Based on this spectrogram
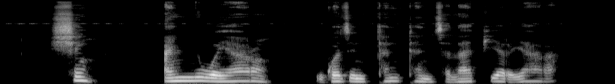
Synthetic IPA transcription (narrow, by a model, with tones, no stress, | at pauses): ʃɪ˦ŋ | ʔa˦ɲji˦wa˨jaː˦ɽɔ˨ŋ | ɡʷɐ˦d͡ʒɪ˨ntʰɐ˦ntʰɐ˨nt͡ʃe˨laː˦ɸɪ˦jɐ˨rjaː˦ɽaː˦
